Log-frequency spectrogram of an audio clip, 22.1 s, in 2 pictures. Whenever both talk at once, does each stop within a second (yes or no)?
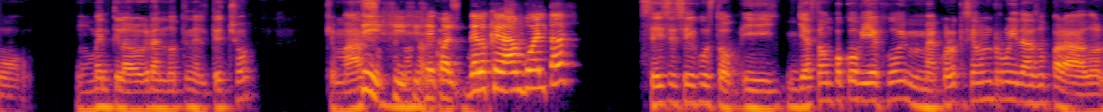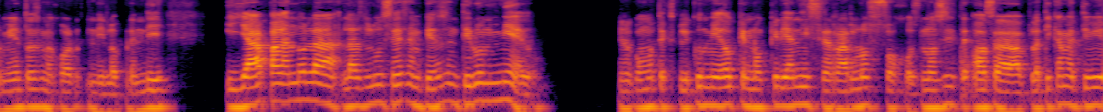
no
